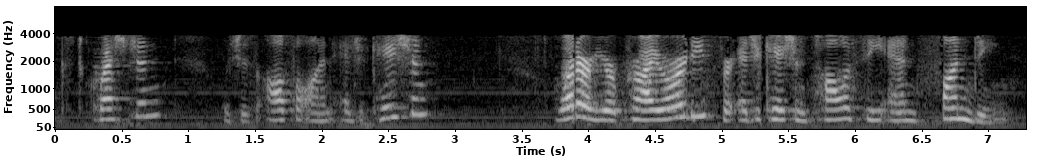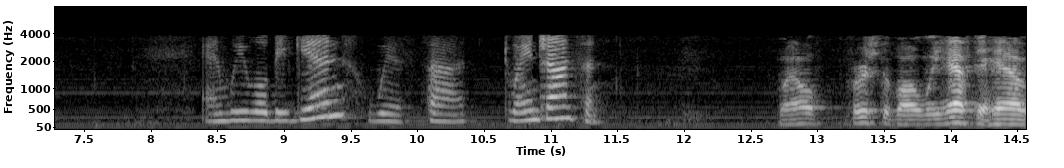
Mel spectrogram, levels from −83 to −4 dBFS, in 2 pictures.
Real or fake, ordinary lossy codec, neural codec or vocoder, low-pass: real; AAC, 16 kbps; none; 7.2 kHz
